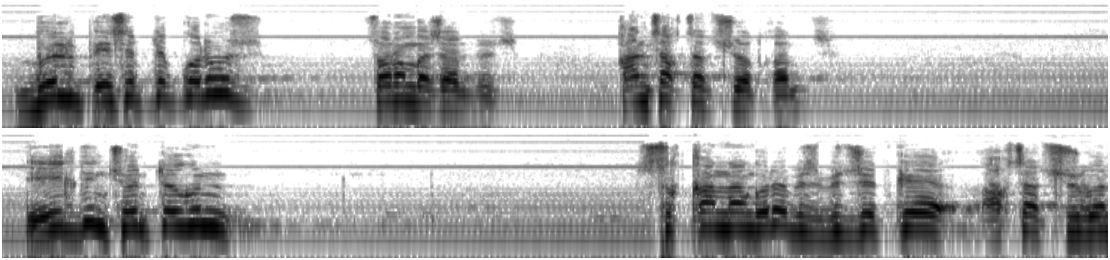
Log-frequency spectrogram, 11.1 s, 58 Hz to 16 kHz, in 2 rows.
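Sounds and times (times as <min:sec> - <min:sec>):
electrical mains hum: 0:00.0 - 0:11.0
man speaking: 0:00.1 - 0:04.2, 0:05.7 - 0:06.8, 0:08.7 - 0:11.0.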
